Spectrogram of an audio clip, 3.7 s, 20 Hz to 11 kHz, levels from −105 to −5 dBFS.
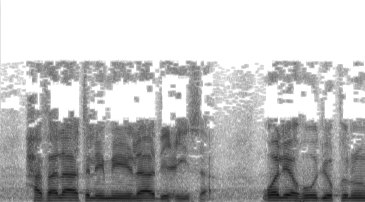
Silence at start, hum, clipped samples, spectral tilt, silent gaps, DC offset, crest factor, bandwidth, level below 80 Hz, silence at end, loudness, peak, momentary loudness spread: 0.25 s; none; under 0.1%; -6 dB/octave; none; under 0.1%; 14 dB; 8 kHz; -50 dBFS; 0 s; -19 LUFS; -4 dBFS; 10 LU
